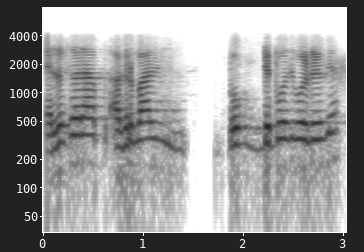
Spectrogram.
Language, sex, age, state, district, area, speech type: Hindi, male, 18-30, Rajasthan, Bharatpur, rural, conversation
